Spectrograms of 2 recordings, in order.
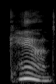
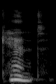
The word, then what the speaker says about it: can't: In American English, can't is often pronounced Kent. In British English, it's can't.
